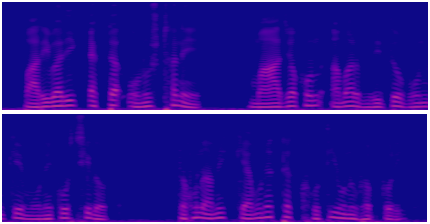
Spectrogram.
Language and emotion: Bengali, sad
